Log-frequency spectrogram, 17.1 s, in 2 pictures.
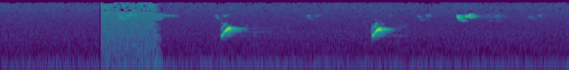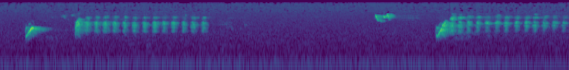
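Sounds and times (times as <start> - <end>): forest birds calling: 1.5 - 17.0
rapid rattling bird trill: 15.1 - 17.0.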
